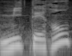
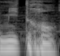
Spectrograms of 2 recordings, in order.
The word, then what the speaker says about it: Mitterrand: D'abord, il y a ce nom tellement connu des Français, ce nom de Mitterrand que certains s'obstinent contre l'orthographe à prononcer Mitterrand.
